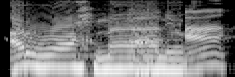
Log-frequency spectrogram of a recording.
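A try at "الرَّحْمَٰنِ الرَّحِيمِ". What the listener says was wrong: Di situ masih tipis. Kemudian ketika masuk ro menjadi tebal. Ar-Rah bukan ar-Rah tapi Ar-Rahmanirrahim. Kembali ni-nya tipis juga, ro-nya tebal.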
